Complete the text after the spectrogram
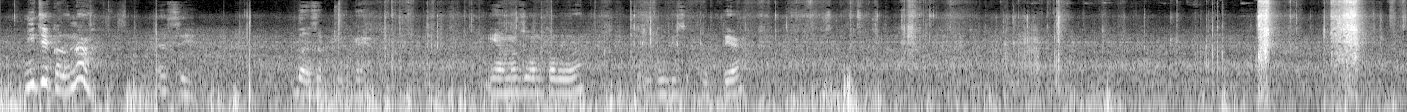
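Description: Paper packaging rustles and crinkles under hands.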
